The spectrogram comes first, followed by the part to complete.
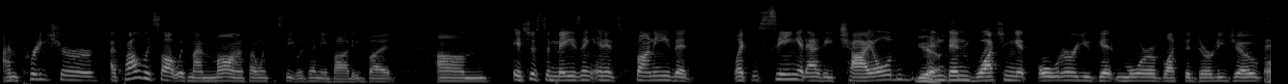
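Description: A woman with a normal speaking voice talks at a moderate pace with lively intonation. Her pitch is fairly low, on a very clean recording with a silent background. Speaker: podcast guest.

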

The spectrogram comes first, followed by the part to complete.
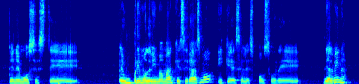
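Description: A woman with a normal speaking voice talks at a fairly slow pace in a fairly high pitch with ordinary pitch variation. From Oaxaca, Mexico. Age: 20s. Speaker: documentary filmmaker. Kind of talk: interview.

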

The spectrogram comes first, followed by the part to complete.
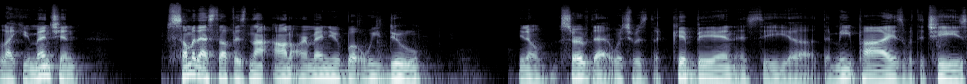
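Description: A man with a plain, everyday voice, fairly low pitch, ordinary pitch variation and moderate pace, on a very clean recording with a silent background. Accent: American. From Detroit, Michigan (Dearborn). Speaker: restaurant owner and chef. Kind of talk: casual chat.

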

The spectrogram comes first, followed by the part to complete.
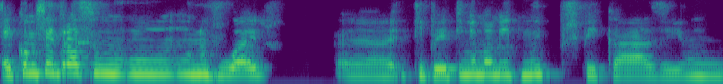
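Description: A somewhat breathy woman's voice with a dark, mellow tone, ordinary pitch variation and a moderate pace over a quiet background. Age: 30s. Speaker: guest. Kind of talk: casual chat.

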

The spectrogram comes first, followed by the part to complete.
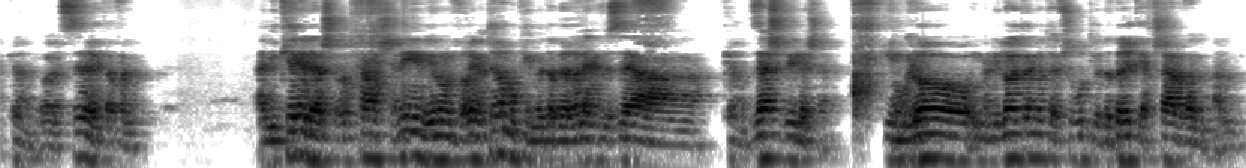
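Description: A man at a fairly quick pace with long, frequent pauses and big swings in loudness, in audible room echo. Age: 40s. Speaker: coffee professional and father. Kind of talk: casual chat. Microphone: faulty microphone, poor recording quality.

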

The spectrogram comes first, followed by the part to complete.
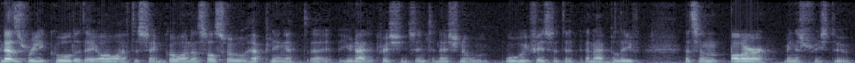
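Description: In a Dutch accent, the speaker rattles along at a very fast pace with vocal fry and monotone, flat intonation. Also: man. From Netherlands. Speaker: nonprofit intern. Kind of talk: casual interview. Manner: halting.

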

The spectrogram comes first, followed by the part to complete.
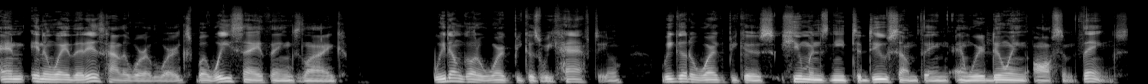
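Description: Speaking at a moderate pace, a man with a fairly low pitch uses lively intonation. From Poland, with years in the US. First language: Polish. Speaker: stand-up comedian. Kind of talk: casual chat.

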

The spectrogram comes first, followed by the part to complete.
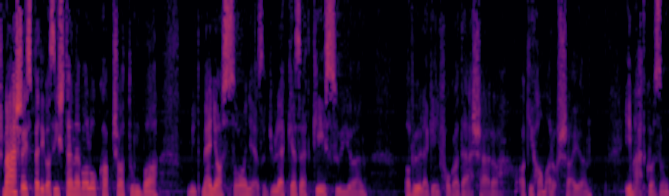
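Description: At a moderate pace, a man with a fairly high pitch and a bright, sharp tone makes very wide pitch swings. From Hungary, Sopron. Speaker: pastor. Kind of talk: sermon. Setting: church.

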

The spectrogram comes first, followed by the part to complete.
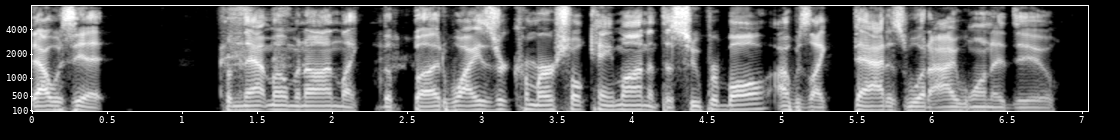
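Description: An unremarkable speaking voice with an American accent and fairly even intonation comes through a very clean recording with a silent background and a dry, close sound with no echo. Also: man, medium pitch for a man, fairly quick pace. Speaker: animator and animation professor. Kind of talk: interview conversation. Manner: casual, many fillers.

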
